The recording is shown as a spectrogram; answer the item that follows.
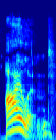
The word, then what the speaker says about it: island: Often SL produces a silent S, but there are others. Let's take a look. Island, aisle.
